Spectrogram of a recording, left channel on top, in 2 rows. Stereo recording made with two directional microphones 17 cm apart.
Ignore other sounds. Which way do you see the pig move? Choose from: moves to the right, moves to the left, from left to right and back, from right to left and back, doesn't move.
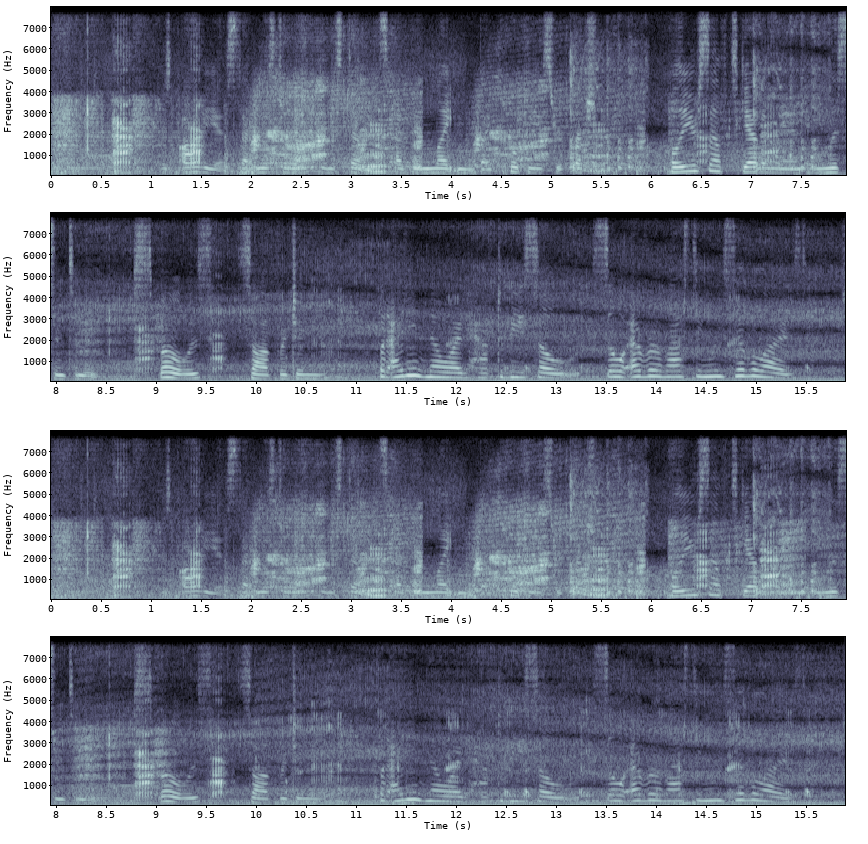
moves to the right.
